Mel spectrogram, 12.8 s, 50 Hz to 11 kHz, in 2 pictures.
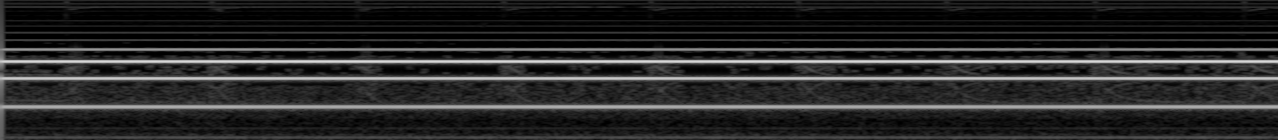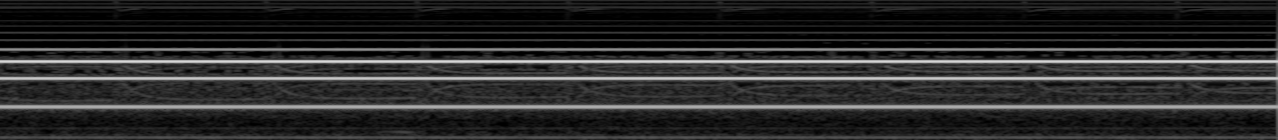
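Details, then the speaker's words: System Sensor MASS121575ADA sounder, 800 Hz continuous tone (clips B and C): steady unbroken tone with bright overtones, no warble or pulsing; working correctly. "so we're gonna start out by testing with the 800 Hertz continuous and that tone is generated when you just insert Clips B and C here we go three two one"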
